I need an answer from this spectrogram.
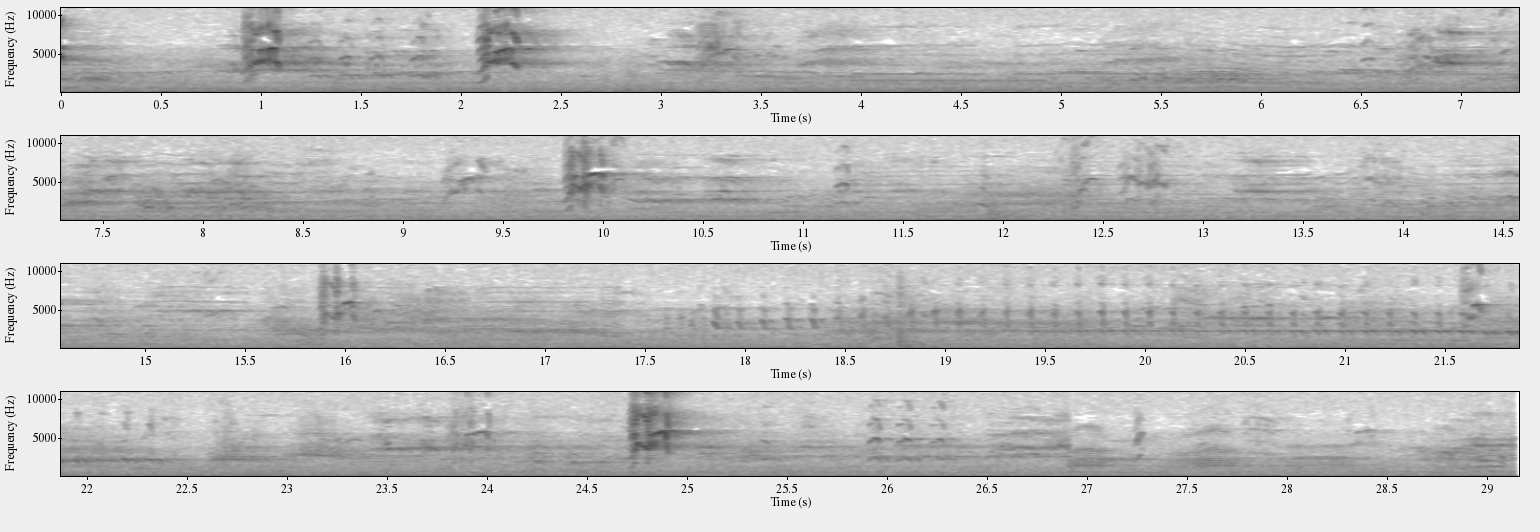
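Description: Birds chirping and calling now and then, with about half a dozen sharp, louder calls spread through, over a faint steady low hum.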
